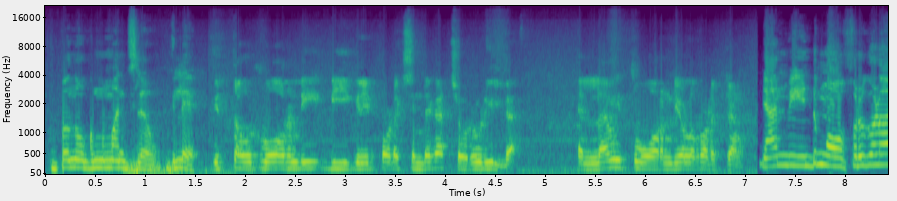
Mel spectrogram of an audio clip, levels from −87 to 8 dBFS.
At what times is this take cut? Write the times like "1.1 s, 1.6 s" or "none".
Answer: 1.6 s, 7.0 s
